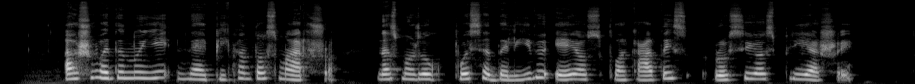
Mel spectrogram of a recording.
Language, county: Lithuanian, Panevėžys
